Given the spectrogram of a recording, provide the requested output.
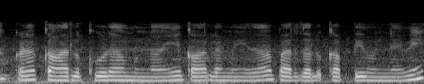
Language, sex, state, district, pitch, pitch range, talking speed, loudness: Telugu, male, Andhra Pradesh, Visakhapatnam, 185 Hz, 180-195 Hz, 140 wpm, -18 LUFS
